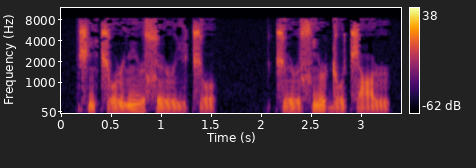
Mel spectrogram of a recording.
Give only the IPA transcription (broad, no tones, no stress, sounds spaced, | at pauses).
ʃ ĩ t͡ʃ o ɹ lʲ ẽ ɹ s ø ɹ i t͡ʃ o | t͡ʃ ø ɹ s ĩ ɹ ɖ o t͡ʃ ɑ ɹ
